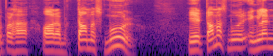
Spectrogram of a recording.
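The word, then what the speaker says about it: Thomas: इसे थॉमस मोरनी कहते टी ह ओ एम एस का उच्चारण होता है टॉमस टॉमस मोर यह भी 15वीं शताब्दी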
